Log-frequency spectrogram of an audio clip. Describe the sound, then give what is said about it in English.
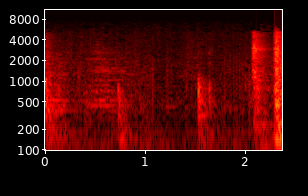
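A door being opened in an office: a few soft clicks and knocks of the latch and handle, ending in two louder thuds over faint background hiss. “alone in the office when Baker of the Secret Service opened the door”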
